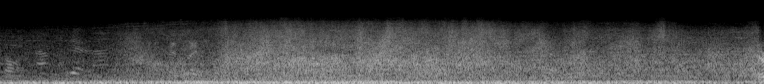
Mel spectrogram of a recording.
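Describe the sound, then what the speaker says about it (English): A display jet lands at Farnborough Airshow with thrust reversers deployed, a loud, steady broadband engine roar filling the whole stretch without letup, close and continuous, with crowd noise faintly underneath. "Thrust reversers deployed,"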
